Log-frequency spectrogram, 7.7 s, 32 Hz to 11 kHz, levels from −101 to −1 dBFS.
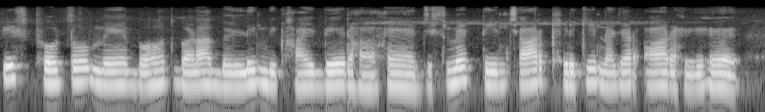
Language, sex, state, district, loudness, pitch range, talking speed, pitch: Hindi, male, Jharkhand, Palamu, -17 LUFS, 125-140 Hz, 135 wpm, 130 Hz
